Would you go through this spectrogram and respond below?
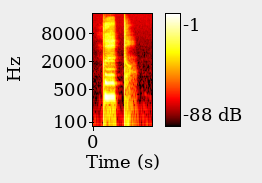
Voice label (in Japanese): "グッド", kawaii voice; 音ゲー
